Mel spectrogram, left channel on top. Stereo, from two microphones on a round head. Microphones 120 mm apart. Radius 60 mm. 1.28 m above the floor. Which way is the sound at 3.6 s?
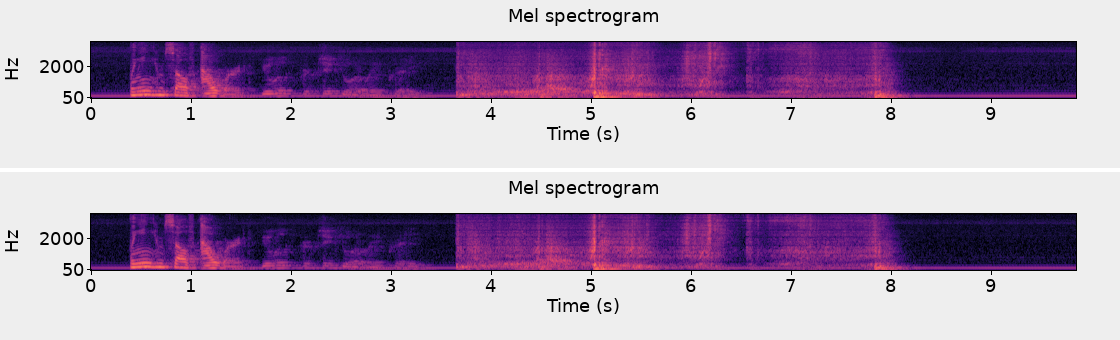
70° right (ahead or behind).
